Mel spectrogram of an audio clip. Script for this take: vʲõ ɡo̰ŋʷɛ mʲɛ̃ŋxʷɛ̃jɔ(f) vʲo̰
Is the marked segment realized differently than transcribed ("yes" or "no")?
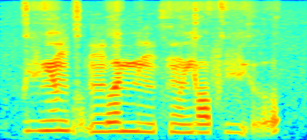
no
